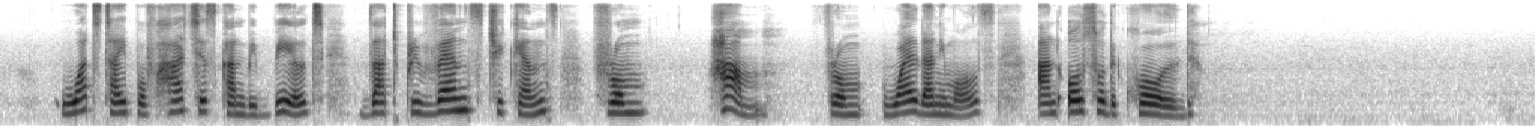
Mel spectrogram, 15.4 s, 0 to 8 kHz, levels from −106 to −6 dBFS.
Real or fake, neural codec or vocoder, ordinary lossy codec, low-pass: real; none; none; 7.2 kHz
